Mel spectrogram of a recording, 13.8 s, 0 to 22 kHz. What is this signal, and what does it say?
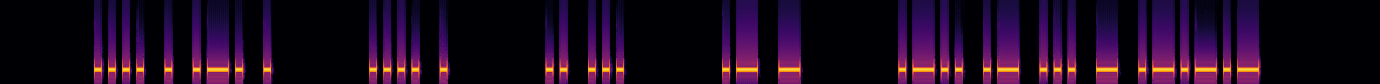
Morse code, heard as a keyed tone, about 17 wpm, 700 Hz. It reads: HERE HE IS AT LAST.
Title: 2x Word-Spacing - Sentences from Top 300 Words - 17wpm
